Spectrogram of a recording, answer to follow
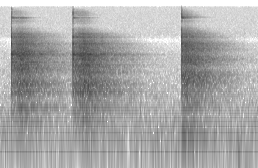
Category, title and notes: Sound effects > Objects / House appliances
Hitting a railing. Recorded with my phone.
metal, thud, hit, reverb, railing, impact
